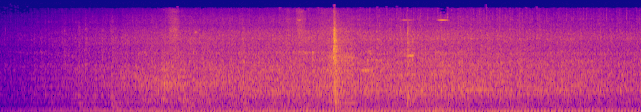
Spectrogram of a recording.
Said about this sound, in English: A big lorry comes to the school every Friday and collects all our paper, cardboard, glass, metal, and plastic for recycling.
